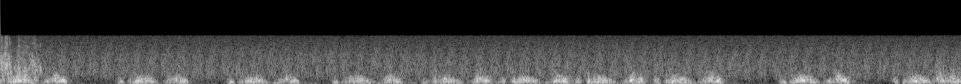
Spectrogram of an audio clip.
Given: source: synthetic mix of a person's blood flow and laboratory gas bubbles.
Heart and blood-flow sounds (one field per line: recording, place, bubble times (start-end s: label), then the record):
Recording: Doppler ultrasound of blood flow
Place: precordium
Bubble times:
0.00-0.43 s: bubbles
9.31-9.61 s: bubbles
From the record:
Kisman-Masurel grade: 123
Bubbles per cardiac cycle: 1 to 2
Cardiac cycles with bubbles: 10 to 50%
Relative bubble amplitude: loud (0.450 to 0.775)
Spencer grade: 2 (many but less than half of the cardiac periods contain bubble signals, singularly or in groups)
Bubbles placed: anywhere in the cardiac cycle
